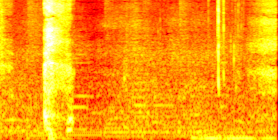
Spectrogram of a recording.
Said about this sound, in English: I'm having a bit sore throat and a flu, also coughing a bit, so I'm sorry if the cough is a bit disturbing.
